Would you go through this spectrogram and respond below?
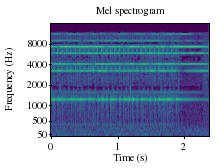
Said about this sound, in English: What's that? Oh, it's my cell phone. It's here in one of my shopping bags under a sweater.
